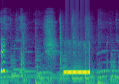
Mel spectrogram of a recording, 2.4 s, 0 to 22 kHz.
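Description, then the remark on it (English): A telephone sounds a single steady electronic tone, like dialing or a ring, as Hot Country 103.5 radio in Halifax phones Kenny's, lasting about half a second over a busy musical background with faint voices. “We'll phone you.”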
